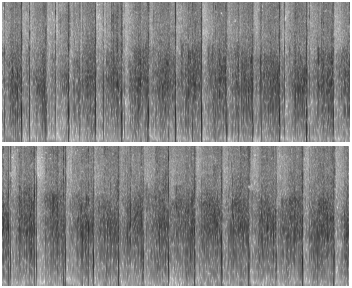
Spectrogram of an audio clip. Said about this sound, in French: Alors, c'est ce qu'on va faire maintenant, on va vous applaudir et vous remercier. Merci. Merci. C'est gentil. Et c'était chouette. Bien, on s'est applaudi.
